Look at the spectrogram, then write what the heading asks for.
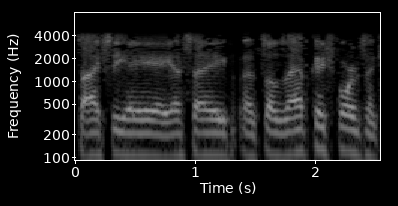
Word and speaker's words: ICASA: And this acronym is usually pronounced ICASA, but it's ICAASA.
